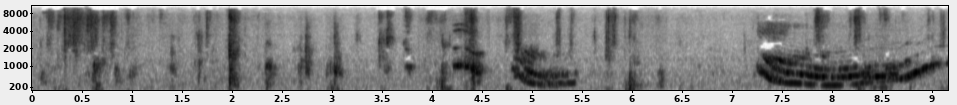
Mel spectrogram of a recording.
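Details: One-month-old puppies from a single litter at play: quick clicking scuffles and nips, then a short falling whine and finally a long wavering, rising-and-falling squealing whine lasting about two seconds.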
